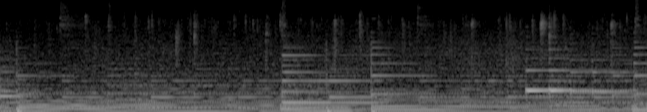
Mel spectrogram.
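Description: Light rain patters steadily and evenly throughout, a soft continuous hiss of drops on a surface, beneath sustained, slowly changing musical tones.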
